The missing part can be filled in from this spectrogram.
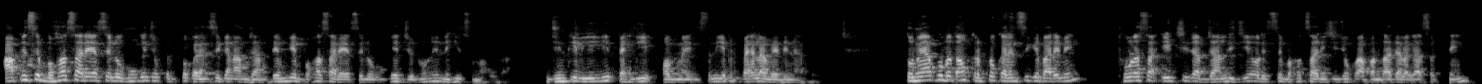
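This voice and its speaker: A man hosting an online video-call webinar, giving a persuasive sales pitch and often calling the listeners "my friend". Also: quick pace, pushed and bright, slightly rough, no echo, poor audio. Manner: persuasive, addresses listeners as "my friend", mixes English phrases. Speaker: webinar host.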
